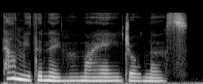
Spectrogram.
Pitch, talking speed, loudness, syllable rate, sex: 180 Hz, 235 wpm, -15 LUFS, 5.3 syllables/s, female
